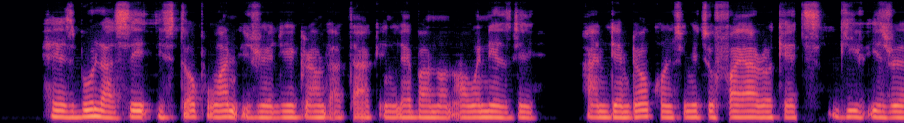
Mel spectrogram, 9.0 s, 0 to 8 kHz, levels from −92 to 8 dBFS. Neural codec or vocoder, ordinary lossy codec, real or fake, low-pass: codec, 16 kHz, 4 kbps, FunCodec, trained on LibriTTS, 50 frames a second; none; fake; none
